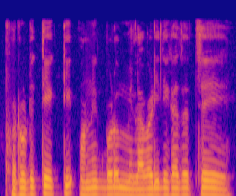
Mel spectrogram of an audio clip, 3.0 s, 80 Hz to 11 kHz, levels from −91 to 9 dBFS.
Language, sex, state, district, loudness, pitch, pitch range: Bengali, male, West Bengal, Alipurduar, -15 LUFS, 115 Hz, 110-115 Hz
